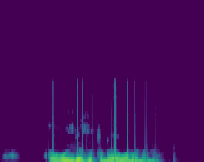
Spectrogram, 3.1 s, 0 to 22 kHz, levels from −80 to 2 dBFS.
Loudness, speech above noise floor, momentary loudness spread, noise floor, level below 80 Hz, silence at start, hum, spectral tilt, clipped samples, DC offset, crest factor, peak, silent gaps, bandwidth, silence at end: -21 LUFS; 46 dB; 15 LU; -66 dBFS; -56 dBFS; 0.2 s; none; -8.5 dB/octave; under 0.1%; under 0.1%; 18 dB; -4 dBFS; none; 11 kHz; 0.7 s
